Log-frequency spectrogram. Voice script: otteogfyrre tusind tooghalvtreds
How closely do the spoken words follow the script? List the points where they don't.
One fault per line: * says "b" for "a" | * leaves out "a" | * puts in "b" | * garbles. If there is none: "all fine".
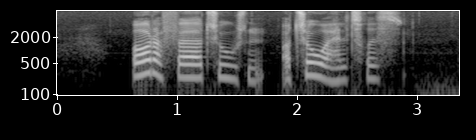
* puts in "og"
